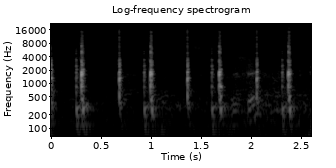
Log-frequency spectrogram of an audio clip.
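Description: Six clocks ticking together in a café, sharp clicks arriving in a steady rhythm about three times a second, some ticks doubling or overlapping slightly out of step. No one speaks.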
